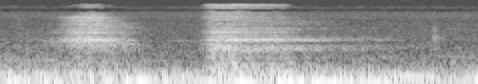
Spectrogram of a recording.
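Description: A woman breathing audibly in a soft sigh: two breaths, in and out, each about half a second long, over a steady low hum.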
